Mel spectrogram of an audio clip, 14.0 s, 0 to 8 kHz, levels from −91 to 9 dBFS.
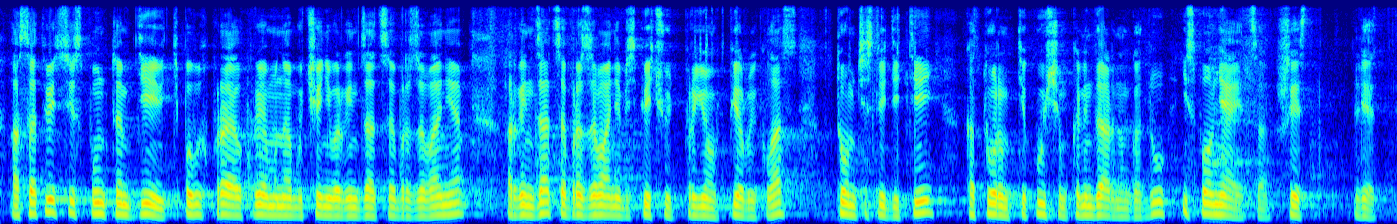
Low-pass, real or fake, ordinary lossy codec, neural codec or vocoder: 7.2 kHz; real; none; none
